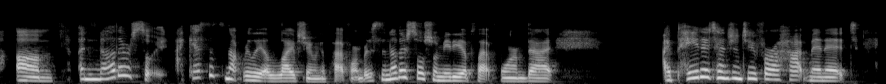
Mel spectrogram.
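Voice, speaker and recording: Her pitch swinging very widely, a woman speaks at a fairly quick pace in a dark, mellow tone against a quiet background. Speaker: business coach and author. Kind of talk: casual chat. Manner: fast.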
